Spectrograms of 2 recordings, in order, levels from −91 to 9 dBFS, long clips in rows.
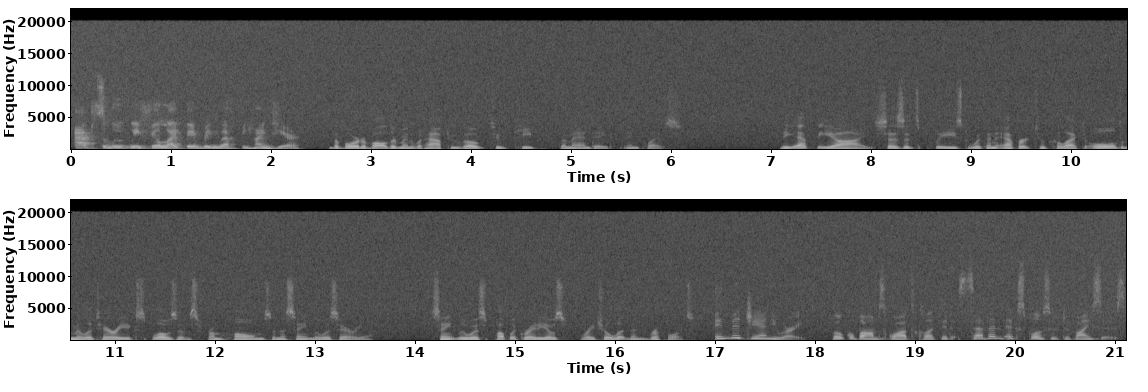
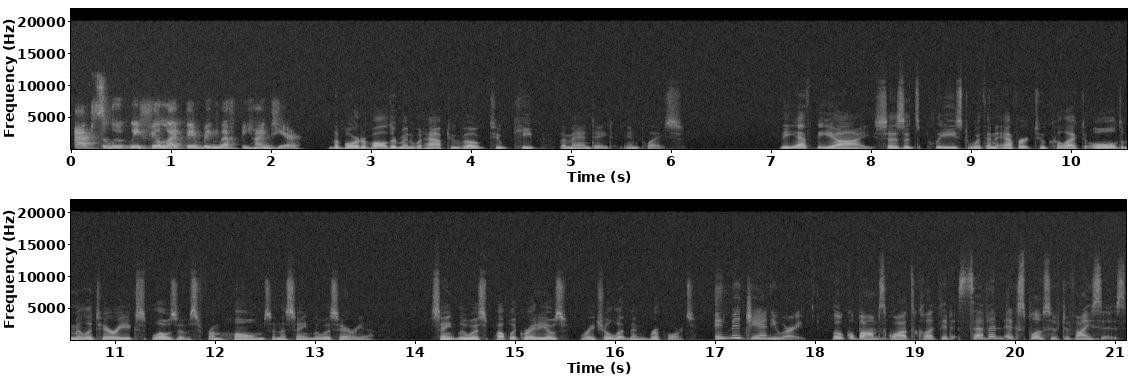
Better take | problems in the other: second | hiss; loud; throughout; 9 dB below the speech; faint in the second

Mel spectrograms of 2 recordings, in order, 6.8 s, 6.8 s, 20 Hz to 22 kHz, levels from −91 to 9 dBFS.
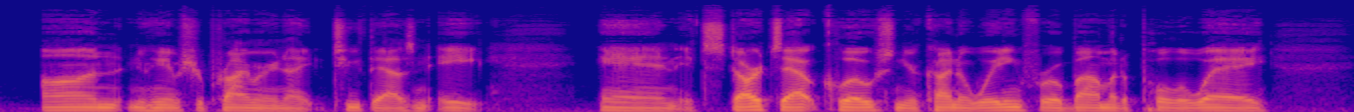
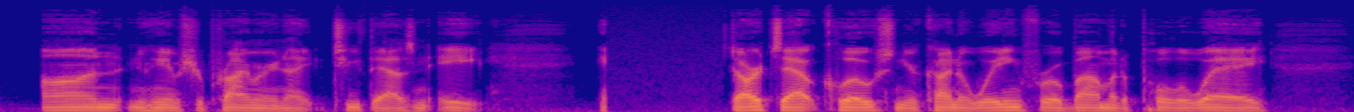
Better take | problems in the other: first | audio cutting out; at 3 s for 0.5 s

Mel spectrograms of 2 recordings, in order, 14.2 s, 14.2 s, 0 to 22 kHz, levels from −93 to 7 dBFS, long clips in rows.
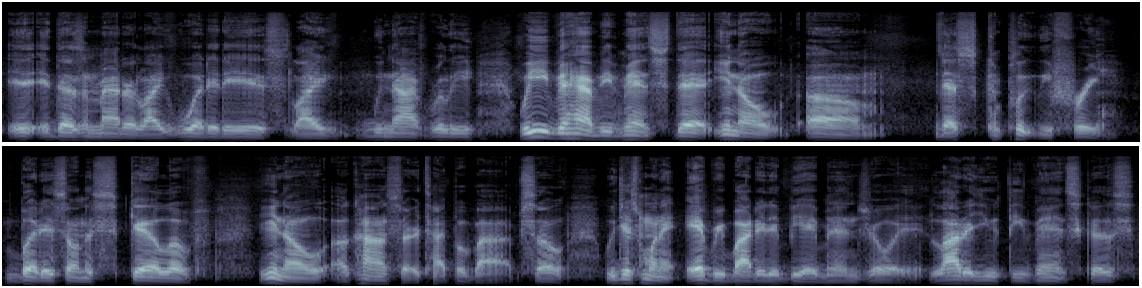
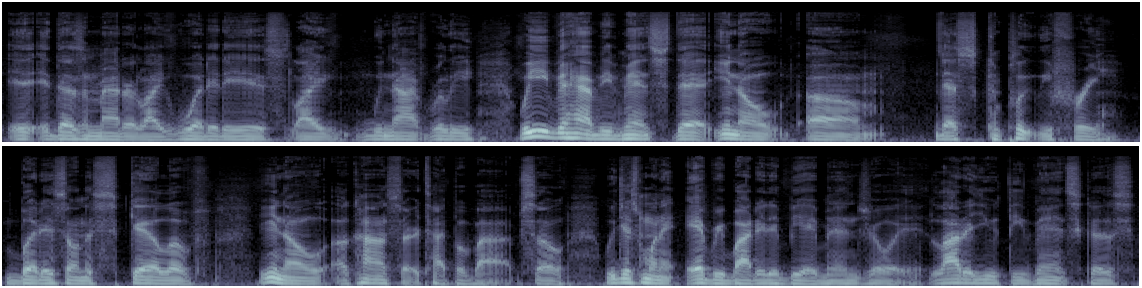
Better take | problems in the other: second | thin; very; fading below 350 Hz

